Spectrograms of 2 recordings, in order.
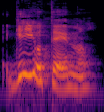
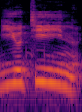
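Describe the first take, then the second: First: The last syllable has an 'ain' vowel. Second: The last syllable has an 'een' vowel.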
